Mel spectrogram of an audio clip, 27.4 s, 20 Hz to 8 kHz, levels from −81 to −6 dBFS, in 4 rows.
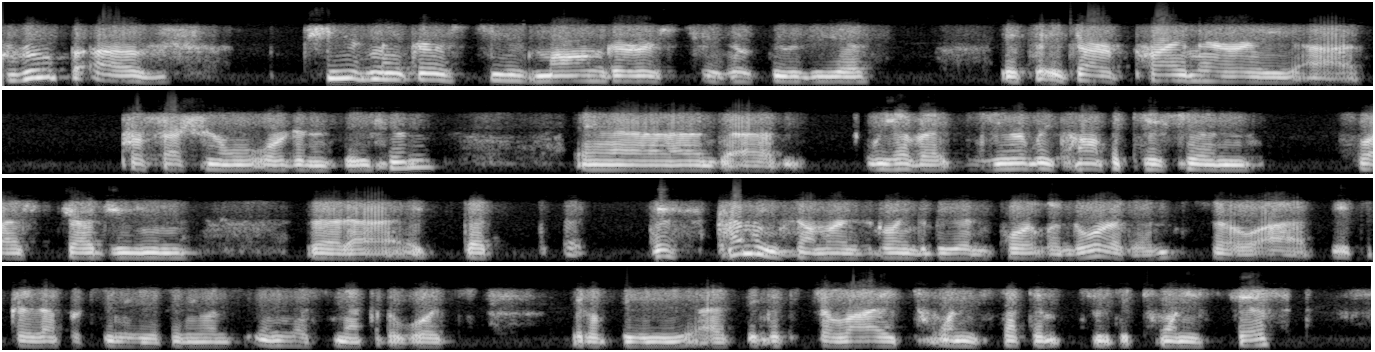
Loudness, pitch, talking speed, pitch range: -19 LUFS, 130 Hz, 130 wpm, 125-150 Hz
